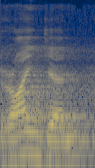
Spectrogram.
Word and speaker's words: Röntgen: फसेस will hello कॉन्रेट रजन टी जो है इसमें साइलेंट है इन्होंने 1895 में डिस्कवर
